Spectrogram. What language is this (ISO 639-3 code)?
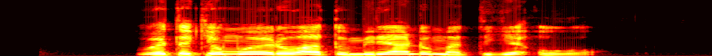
kik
